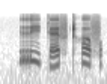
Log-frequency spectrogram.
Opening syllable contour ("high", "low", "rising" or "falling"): falling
